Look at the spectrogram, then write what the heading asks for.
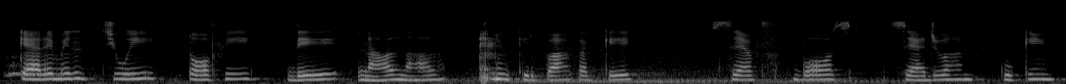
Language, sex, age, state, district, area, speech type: Punjabi, female, 30-45, Punjab, Muktsar, urban, read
